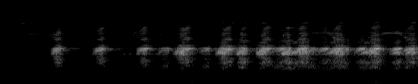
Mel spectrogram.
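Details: European tree frog in Poland, a species living in trees and shrubs: sharp, clacking croaks starting sparse, then speeding into a fast, continuous rapid series of several calls per second.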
